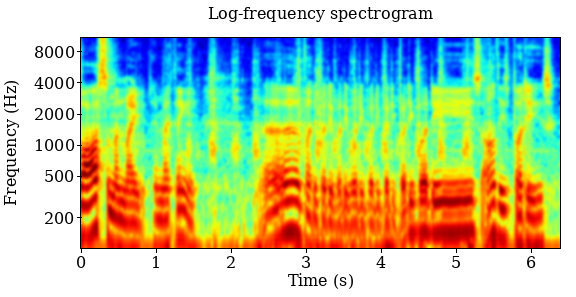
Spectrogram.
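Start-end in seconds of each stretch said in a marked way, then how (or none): 2.4-6.3 low, soft mumble of names; muttering to himself. Real, not acted. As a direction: mumble it under your breath. Muttering buddies list.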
